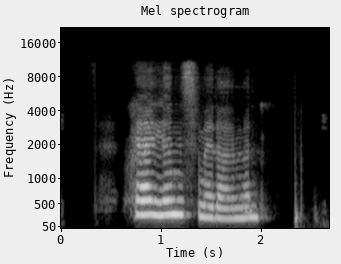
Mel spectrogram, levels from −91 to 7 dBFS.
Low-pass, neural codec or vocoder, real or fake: 10.8 kHz; codec, 24 kHz, 0.9 kbps, WavTokenizer, medium music audio release; fake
